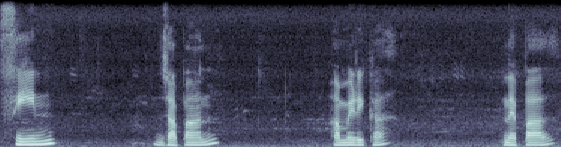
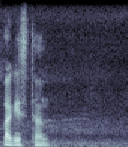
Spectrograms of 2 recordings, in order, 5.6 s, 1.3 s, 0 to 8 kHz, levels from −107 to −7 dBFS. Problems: none marked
